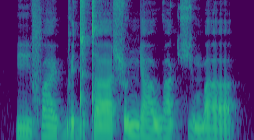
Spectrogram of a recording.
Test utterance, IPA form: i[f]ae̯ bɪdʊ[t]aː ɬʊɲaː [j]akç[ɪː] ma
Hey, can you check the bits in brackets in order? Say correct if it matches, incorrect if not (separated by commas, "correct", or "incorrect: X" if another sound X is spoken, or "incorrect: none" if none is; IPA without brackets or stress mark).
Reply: correct, correct, incorrect: w, correct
